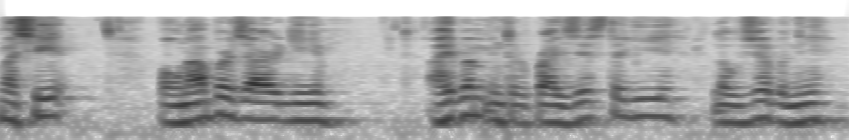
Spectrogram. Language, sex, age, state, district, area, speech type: Manipuri, male, 18-30, Manipur, Imphal West, rural, spontaneous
